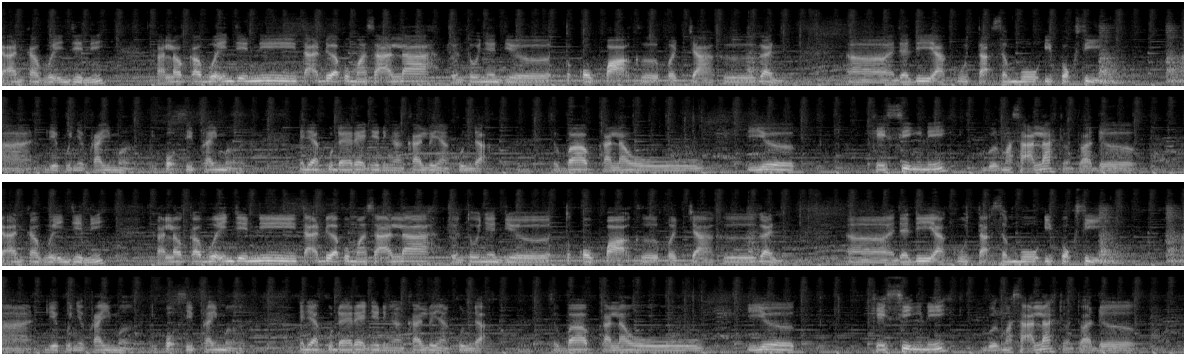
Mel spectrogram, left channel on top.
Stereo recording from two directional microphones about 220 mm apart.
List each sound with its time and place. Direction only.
0.0 s speech: 10° right (ahead or behind)
19.2 s speech: 15° right (ahead or behind)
